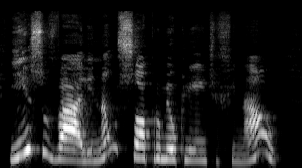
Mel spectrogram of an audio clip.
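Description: A woman's high voice moves through very wide pitch swings. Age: 30s. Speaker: marketing and sales executive. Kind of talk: interview.

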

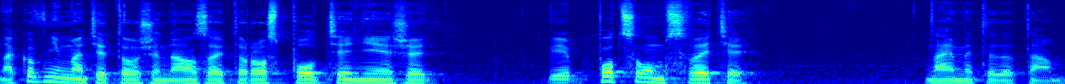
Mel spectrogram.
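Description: A man with a dark, mellow tone and fairly low pitch speaks at a fairly quick pace. The recording is very clean, with a silent background. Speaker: talk show host. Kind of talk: interview.

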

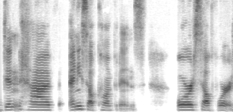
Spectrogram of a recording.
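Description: Over a quiet background, a woman speaks in an ordinary speaking voice. Her pitch is medium, and her intonation stays fairly even. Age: 40s. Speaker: holistic entrepreneur and health coaching client. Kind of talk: interview.

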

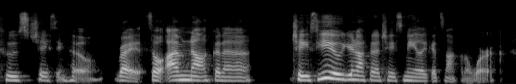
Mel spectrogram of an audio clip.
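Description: An American-accented woman talks in a plain, everyday voice at medium pitch and a moderate pace, with fairly even intonation. The recording is very clean, with a silent background. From New York. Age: 30s. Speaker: marketer and social media creator. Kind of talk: casual interview chat.

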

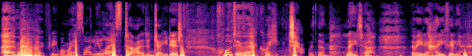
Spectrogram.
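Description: A woman's high voice in a British accent, fairly quick, with lively intonation, big swings in loudness and noticeable background noise. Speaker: podcast host and scout leader. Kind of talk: casual podcast narration and recap.

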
